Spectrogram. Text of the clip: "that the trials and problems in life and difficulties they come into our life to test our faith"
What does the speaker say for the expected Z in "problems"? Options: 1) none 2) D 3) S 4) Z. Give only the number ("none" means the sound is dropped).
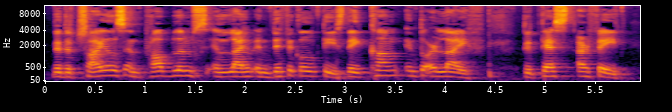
3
